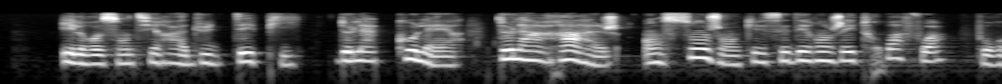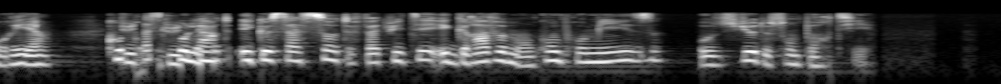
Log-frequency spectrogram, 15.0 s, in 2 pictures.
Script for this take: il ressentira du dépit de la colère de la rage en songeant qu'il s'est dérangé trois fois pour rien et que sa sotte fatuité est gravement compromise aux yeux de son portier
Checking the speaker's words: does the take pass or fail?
fail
